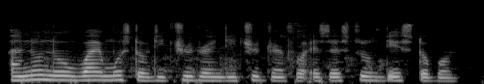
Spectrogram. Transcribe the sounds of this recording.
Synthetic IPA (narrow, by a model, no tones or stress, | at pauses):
aɪnonowaɪmostɔfdit͡ʃildɹɛ̃ndit͡ʃildɹɛ̃nfɔʔɛzɛstʰudestɔbɔ̃n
